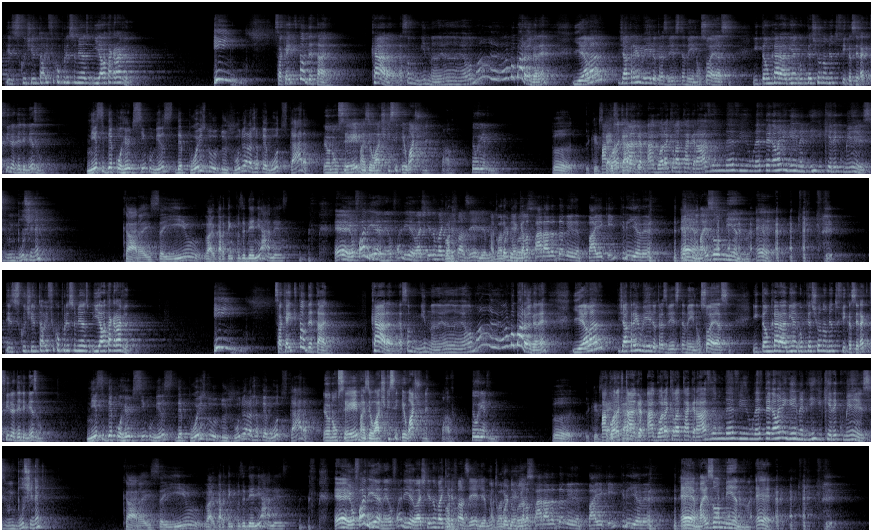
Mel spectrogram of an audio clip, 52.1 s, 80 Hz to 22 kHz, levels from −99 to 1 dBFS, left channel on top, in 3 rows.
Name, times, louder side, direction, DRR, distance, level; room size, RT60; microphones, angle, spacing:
voice 1, 0.1-2.6 5.5-6.6 7.4-14.5 15.0-18.2 23.8-26.4 26.8-27.3 29.4-35.6 40.7-40.8 41.1-45.3 48.3-50.2, right 4 dB, 60° right, 8 dB, 0.7 m, -32 dB
voice 2, 4.2-4.7 19.1-23.5 28.4-28.8 29.2-30.2 37.2-40.4 43.6-43.8 44.5-47.8 48.2-48.7 50.2-51.4, left 1 dB, 15° left, 6 dB, 0.6 m, -35 dB
26.5 x 11.0 x 2.4 m, 1.4 s
head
